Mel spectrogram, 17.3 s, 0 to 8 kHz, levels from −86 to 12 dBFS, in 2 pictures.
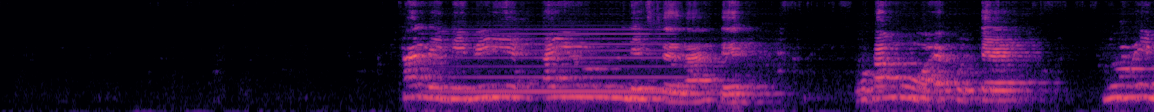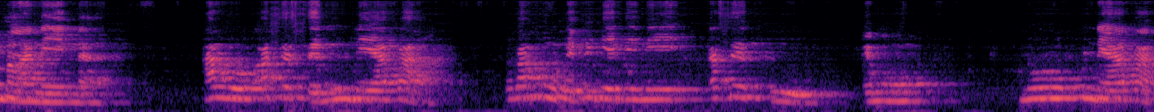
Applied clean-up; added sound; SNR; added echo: neural separator model SepFormer DNS4.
